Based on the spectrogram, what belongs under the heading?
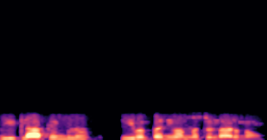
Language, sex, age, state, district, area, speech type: Malayalam, female, 18-30, Kerala, Wayanad, rural, conversation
